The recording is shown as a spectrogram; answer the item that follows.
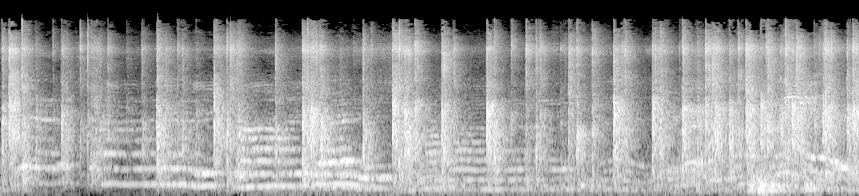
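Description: A group of voices singing a slow, held melody, with hand clapping that gets denser in the second half.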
